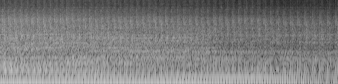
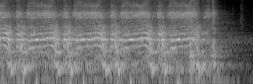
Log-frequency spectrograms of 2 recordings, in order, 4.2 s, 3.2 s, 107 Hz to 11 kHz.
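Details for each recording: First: 1978 Bolens diesel tractor, cold at about 32°F, 15 s glow plugs, started on KeenPower super capacitor jump starter: steady even chugging ~3–4 beats/s once fired, then clean shutoff; healthy cold start. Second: 1978 Bolens diesel tractor, cold-soaked at 32°F, fuel off, cranked on its battery alone: slow labored cranking about three compression beats/s with starter whir, then silence; voltage dropped below 10 V, starter turning over too slowly.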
